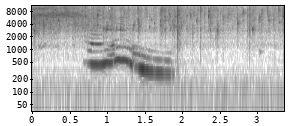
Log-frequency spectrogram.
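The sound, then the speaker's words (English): Food frying in hot oil gives a faint, steady sizzle with soft crackles. A brief wavering whine-like tone rises and then falls over it near the start. “That burned really bad. It dropped in the oil. It bounced.”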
